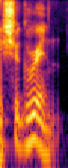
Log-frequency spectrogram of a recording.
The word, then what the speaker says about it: chagrin: So in British English, we say chagrin.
